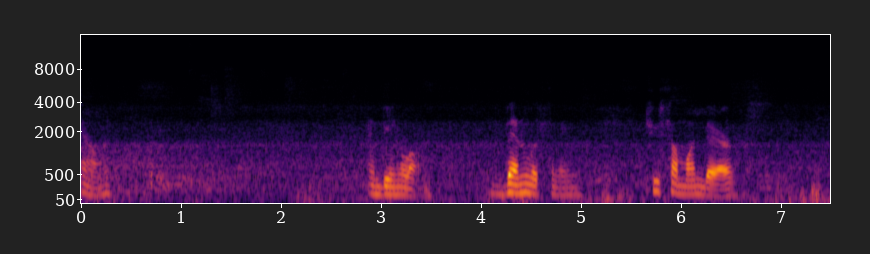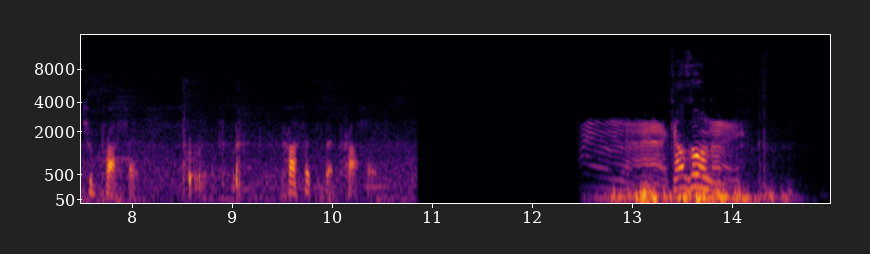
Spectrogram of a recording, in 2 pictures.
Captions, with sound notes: and being alone then listening to someone there to profit profit but profit (groaning)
